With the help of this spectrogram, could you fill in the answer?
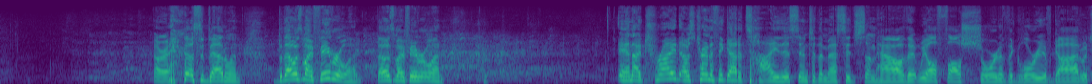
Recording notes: Recorded at Liferoads Church in Spokane on June 18, 2023.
